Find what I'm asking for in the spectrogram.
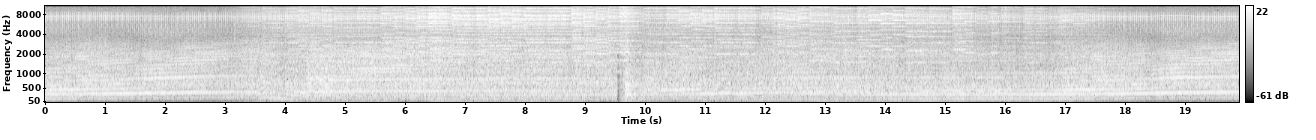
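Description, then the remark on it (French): A car engine drones steadily throughout, loud, its pitch dipping and rising with gear changes, and a single sharp click cuts through partway, as the car is started and driven to the gendarmerie (police station) in Moutiers. No one speaks. “Une fois dehors, on l'amène à une voiture, on la fait rentrer, ils entrent et on met la voiture en route pour l'amener à la gendarmerie.”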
